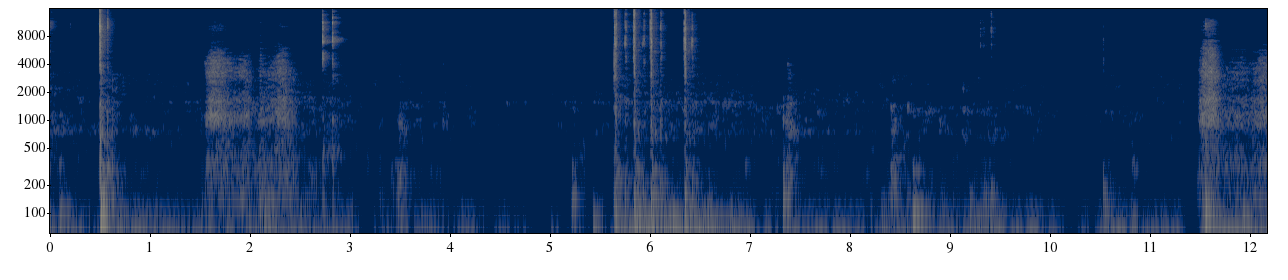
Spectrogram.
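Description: Scattered clicks and taps on a computer keyboard, a few at a time with pauses between.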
